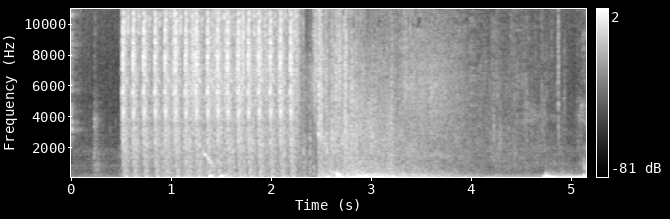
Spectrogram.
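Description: A vehicle turret in the game The Troop fires a rapid machine-gun burst, loud and continuous for a couple of seconds, followed by a rumbling blast and a sharp thud near the end.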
